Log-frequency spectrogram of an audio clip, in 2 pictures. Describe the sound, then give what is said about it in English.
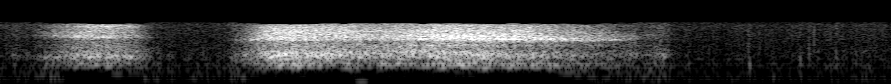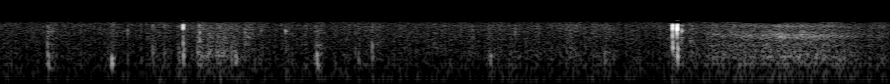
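A big deep breath, heard as a brief intake and then a long, airy, hissing inhale of about two seconds, followed by near-quiet with a few faint soft clicks. “And take a big deep breath.”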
